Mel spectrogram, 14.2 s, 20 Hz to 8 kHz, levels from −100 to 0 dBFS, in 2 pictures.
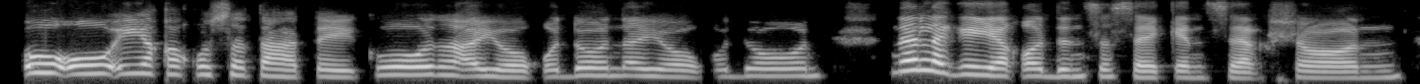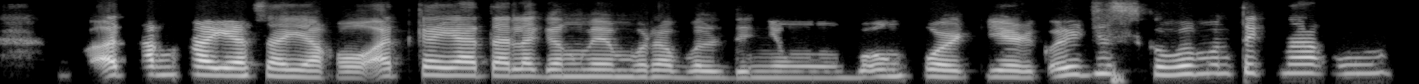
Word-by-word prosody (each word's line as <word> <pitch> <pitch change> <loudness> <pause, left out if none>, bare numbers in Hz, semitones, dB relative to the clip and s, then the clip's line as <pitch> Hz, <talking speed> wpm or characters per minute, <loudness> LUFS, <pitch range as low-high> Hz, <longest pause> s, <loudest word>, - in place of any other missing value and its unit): oo, 285 -2 +6
iyak 285 0 0
ako 260 0 -1
sa 250 -3 -3
tatay 200 -3 -1
ko 250 +1 +3
na 235 -4 +1
ayoko 195 -1 -3
do'n 230 0 -2
ayoko 200 -3 -5
do'n, 220 +1 -5 0.4
nalagay 325 -10 +6
ako 215 0 -1
do'n 205 +1 -5
sa 205 - -7
second 180 -2 -2
section 175 +2 -3 0.6
at 240 - +5
ang 255 0 -1
saya-saya 225 -5 +5
ko 170 -1 -2
at 215 - +2
kaya 235 -2 +3
talagang 210 -2 0
memorable 195 -2 -4
din 180 +1 -9
yung 175 0 -10
buong 205 +4 -5
fourth 190 -2 0
year 185 -2 0
ko, 225 - -3
ay, 255 - 0
Diyos 285 0 -6
ko 255 0 -2
muntik 295 +1 -5
na 295 -1 +2
akong 290 +1 -12
215 Hz, 155 wpm, -24 LUFS, 190-250 Hz, 0.6 s, oo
